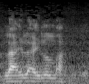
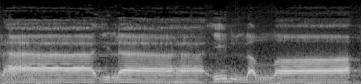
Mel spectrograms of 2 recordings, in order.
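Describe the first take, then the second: First: The vowel is said short, without lengthening. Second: The vowel is drawn out long. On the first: The speaker calls it wrong. "sampai gadah panjang" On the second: The speaker calls it right. "Jadi baik panjang"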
